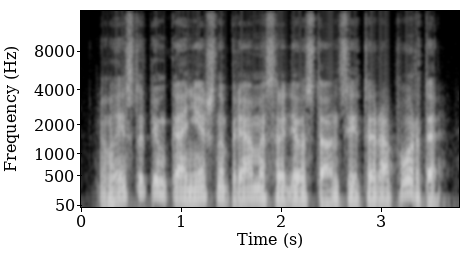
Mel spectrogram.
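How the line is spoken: Mocking. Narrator (Russian): насмешливо спросил Али

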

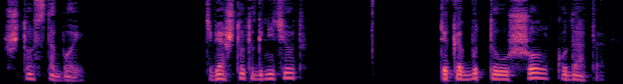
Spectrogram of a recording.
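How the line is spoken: Quiet question. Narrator (Russian): тихо спросила

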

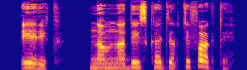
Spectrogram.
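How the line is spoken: Stern clarification. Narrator (Russian): строго уточнила я

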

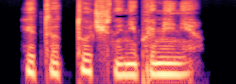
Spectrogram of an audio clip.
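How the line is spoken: Exhaled. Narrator (Russian): выдохнула я

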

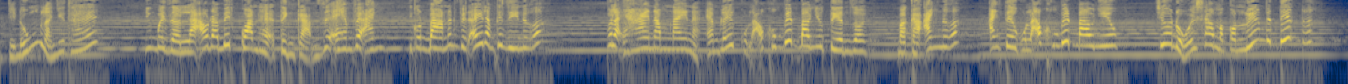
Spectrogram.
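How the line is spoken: Angry loud interruption. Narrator (Vietnamese): Hương chưa nguôi giận, lớn tiếng ngắt lời

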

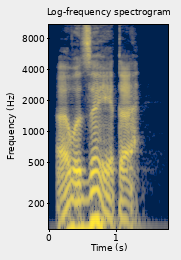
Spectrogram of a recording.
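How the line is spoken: Grinding through teeth. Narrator (Russian): проскрипел зубами маг

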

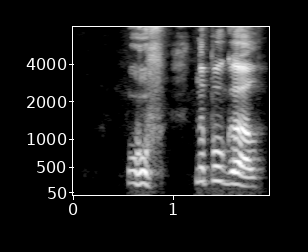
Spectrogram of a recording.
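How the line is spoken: Laughing. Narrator (Russian): засмеялась бывшая секс-рабыня

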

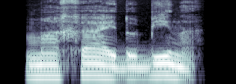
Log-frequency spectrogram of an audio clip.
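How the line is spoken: Hissing through a smile. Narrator (Russian): Хлоя процедила сквозь свою улыбку

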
